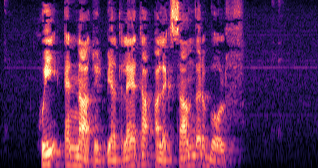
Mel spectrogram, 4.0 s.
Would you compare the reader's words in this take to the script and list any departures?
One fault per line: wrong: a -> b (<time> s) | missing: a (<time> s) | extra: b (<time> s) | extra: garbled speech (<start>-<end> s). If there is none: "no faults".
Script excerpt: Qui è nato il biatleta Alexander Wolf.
no faults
